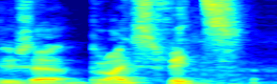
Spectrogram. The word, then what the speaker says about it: Uta Briesewitz: This episode was directed by Uta Briesewitz, I believe would be the pronunciation.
